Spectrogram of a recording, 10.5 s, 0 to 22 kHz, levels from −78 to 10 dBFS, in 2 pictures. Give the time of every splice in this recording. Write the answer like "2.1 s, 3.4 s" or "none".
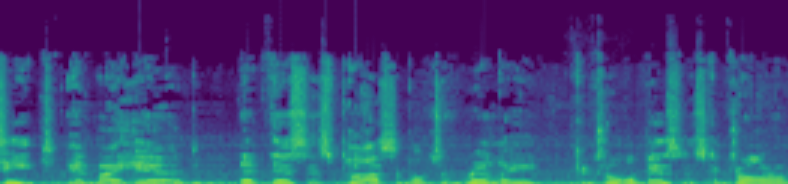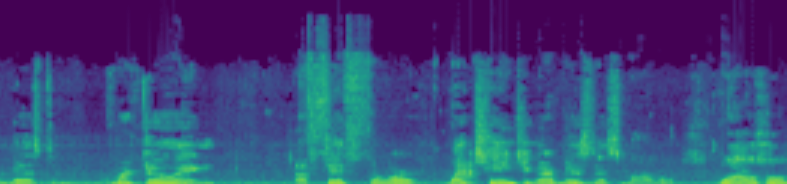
1.5 s, 3.7 s, 6.0 s, 8.1 s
